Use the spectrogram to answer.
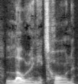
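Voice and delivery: ordinary delivery, nothing marked

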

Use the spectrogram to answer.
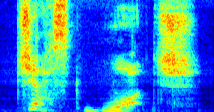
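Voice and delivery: put-on monster growl; roaring ogre. A narrator's reading. Ogre about to show Puss his magic, roaring. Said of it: "roared the ogre".

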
